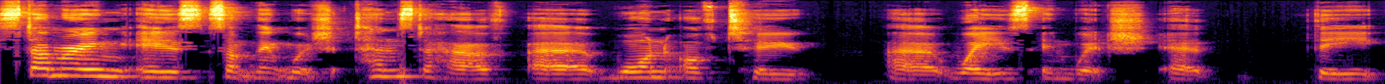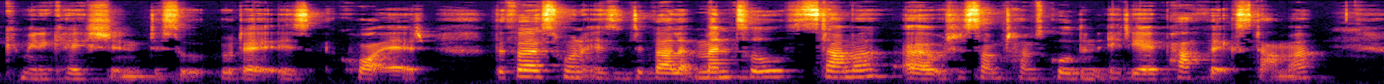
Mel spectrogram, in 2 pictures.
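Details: Adult female lecturer; Typical speech.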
